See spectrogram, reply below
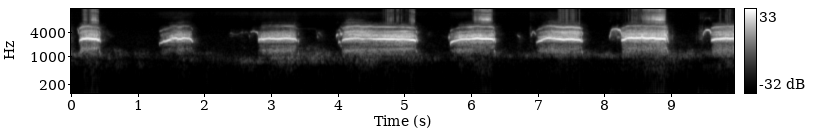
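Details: Common buzzard nest, Tiszalök, Hungary, May 27, 2022, 12:32, filmed by a solar-powered live camera as the mother brings lunch to the third chick. About eight loud, rasping, drawn-out calls follow one another every second or so, some with upward-sweeping starts.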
